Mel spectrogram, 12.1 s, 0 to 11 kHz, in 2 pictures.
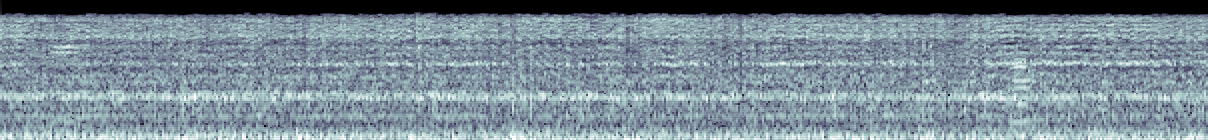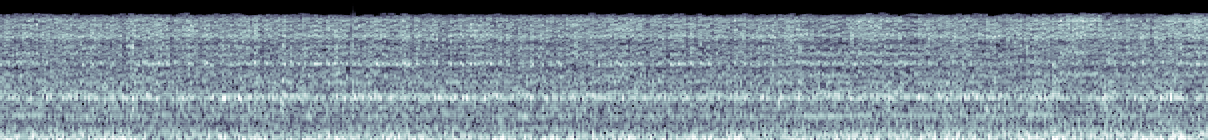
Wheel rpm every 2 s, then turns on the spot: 150, 150, 150, 160, 150, 150.
none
